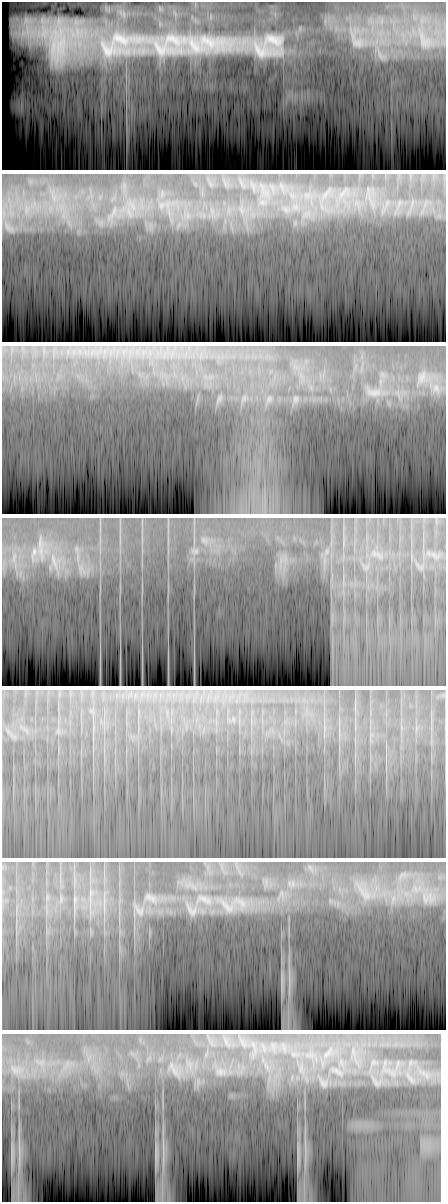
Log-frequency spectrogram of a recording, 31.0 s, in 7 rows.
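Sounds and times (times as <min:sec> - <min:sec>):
songbirds chirping and trilling: 0:15.2 - 0:31.0
sharp clicks: 0:16.6 - 0:23.8.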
